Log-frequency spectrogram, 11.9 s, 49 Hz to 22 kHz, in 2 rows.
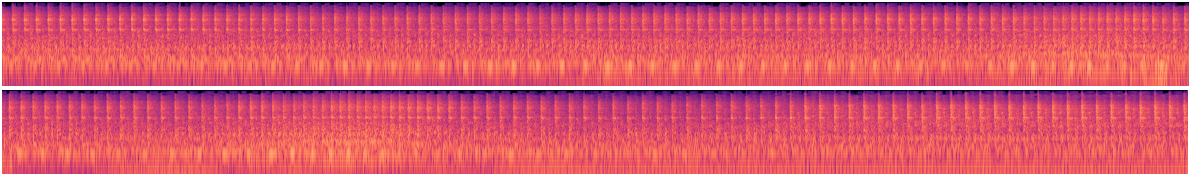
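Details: Citroën Xsara 2.0 HDi 90 hp: sharp, rapid ticking clatter of about three to four a second from the timing side, varying with engine speed; the crankshaft damper pulley had failed.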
